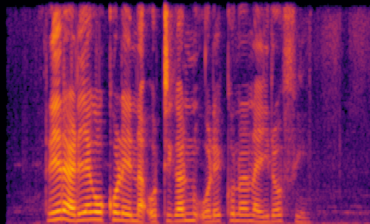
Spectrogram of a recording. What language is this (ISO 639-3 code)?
kik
